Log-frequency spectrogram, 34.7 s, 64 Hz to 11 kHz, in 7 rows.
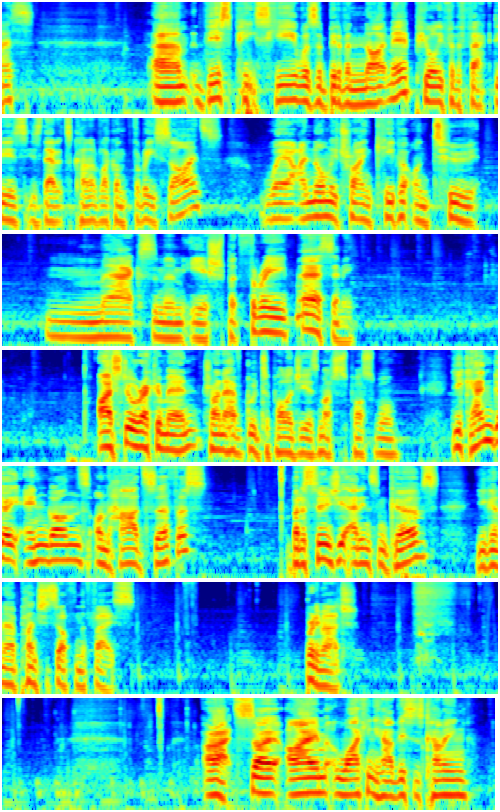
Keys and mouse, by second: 3.0-3.5 shift+middle drag, 29.1 drag, 29.5 middle click, 30.1 middle click, 30.6 shift+middle click, 31.5 middle click, 32.9 shift+middle click, 33.4 click, 34.4 shift+d.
